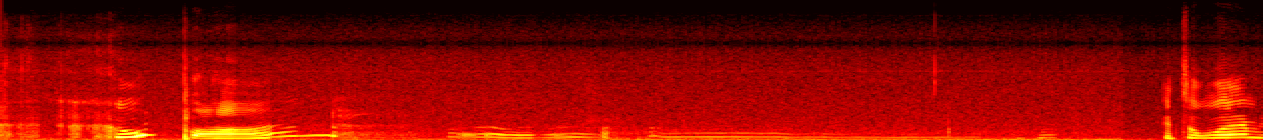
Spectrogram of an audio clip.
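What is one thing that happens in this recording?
A young man speaks close by with strained, drawn-out words.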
